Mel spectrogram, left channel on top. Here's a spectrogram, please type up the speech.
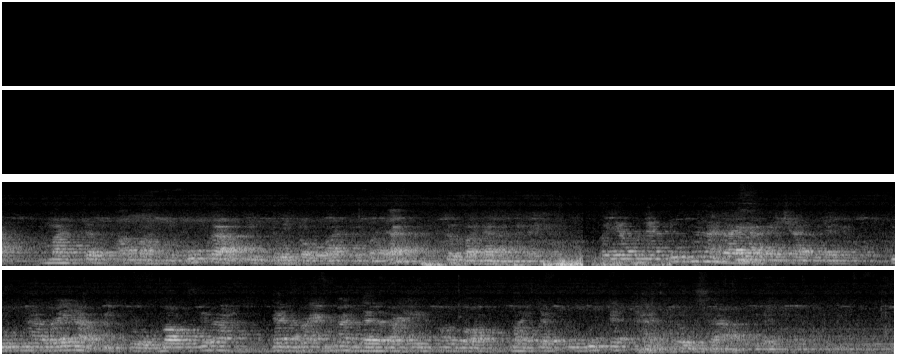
mantap Allah membuka pintu taubat kepada kedayang. Yang menandukna raya keca kedayang, dukna raya pintu maghfirah dan rahmat dan rahim Allah, mantap bukan dosa kedayang.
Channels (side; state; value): left; silent; digital silence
